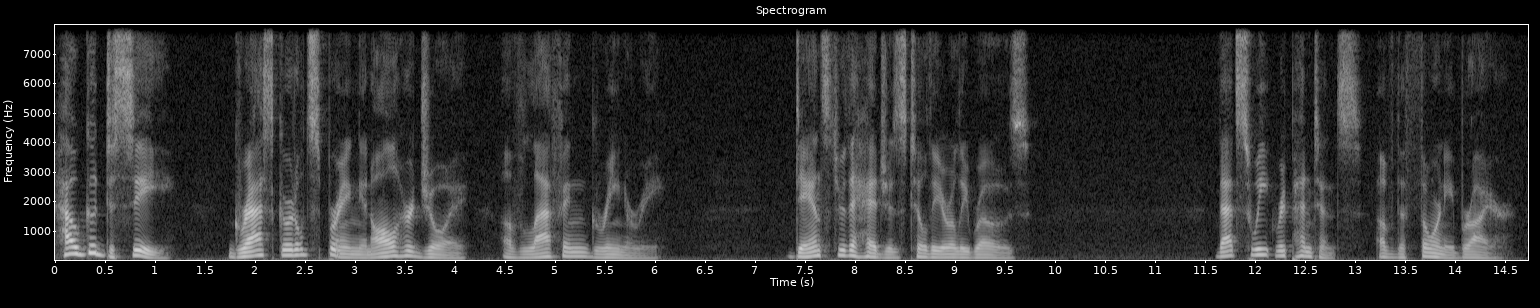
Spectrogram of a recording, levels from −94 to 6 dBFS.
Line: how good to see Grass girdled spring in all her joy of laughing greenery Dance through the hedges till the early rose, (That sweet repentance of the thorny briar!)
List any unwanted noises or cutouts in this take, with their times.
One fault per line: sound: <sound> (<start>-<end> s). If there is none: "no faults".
no faults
